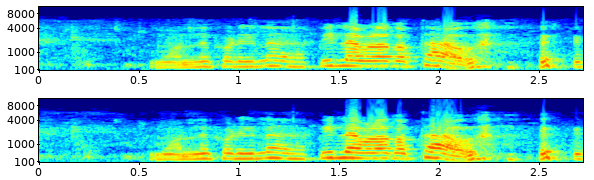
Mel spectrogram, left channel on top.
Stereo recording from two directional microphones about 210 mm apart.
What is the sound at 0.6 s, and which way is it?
Speech, 25° right (ahead or behind).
